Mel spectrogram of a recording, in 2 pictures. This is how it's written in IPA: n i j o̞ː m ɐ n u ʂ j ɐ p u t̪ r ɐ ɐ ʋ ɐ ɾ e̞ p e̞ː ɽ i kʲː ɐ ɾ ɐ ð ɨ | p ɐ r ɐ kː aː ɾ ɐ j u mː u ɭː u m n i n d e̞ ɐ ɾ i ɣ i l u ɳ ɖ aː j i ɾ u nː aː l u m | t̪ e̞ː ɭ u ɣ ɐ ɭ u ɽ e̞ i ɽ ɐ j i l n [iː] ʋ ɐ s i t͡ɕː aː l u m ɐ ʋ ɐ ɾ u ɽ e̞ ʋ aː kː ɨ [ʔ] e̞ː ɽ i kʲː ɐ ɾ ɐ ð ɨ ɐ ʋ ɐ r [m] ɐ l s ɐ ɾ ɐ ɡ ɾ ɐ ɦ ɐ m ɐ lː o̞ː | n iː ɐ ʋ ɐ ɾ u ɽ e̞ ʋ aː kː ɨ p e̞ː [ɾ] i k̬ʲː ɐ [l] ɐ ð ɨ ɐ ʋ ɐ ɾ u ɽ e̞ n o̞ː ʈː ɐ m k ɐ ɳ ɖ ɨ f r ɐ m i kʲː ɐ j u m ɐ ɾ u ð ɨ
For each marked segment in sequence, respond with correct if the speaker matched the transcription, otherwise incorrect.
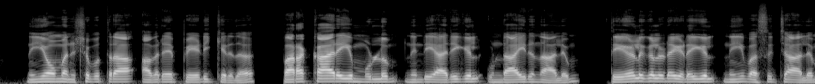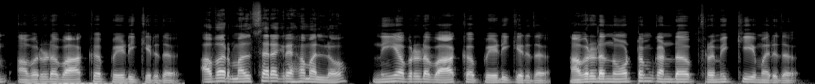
correct, incorrect: p, correct, incorrect: ɽ, incorrect: ɾ

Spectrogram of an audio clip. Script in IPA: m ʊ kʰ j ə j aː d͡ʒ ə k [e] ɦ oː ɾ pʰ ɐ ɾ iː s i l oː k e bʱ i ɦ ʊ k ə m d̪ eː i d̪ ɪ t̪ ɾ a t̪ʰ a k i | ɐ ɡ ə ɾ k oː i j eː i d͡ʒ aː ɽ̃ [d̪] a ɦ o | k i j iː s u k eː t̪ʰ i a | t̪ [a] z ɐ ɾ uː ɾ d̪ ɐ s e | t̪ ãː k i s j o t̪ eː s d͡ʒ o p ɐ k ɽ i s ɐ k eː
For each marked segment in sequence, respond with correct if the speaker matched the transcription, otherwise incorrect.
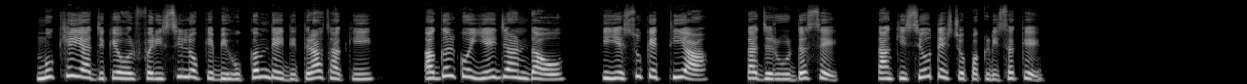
correct, correct, correct

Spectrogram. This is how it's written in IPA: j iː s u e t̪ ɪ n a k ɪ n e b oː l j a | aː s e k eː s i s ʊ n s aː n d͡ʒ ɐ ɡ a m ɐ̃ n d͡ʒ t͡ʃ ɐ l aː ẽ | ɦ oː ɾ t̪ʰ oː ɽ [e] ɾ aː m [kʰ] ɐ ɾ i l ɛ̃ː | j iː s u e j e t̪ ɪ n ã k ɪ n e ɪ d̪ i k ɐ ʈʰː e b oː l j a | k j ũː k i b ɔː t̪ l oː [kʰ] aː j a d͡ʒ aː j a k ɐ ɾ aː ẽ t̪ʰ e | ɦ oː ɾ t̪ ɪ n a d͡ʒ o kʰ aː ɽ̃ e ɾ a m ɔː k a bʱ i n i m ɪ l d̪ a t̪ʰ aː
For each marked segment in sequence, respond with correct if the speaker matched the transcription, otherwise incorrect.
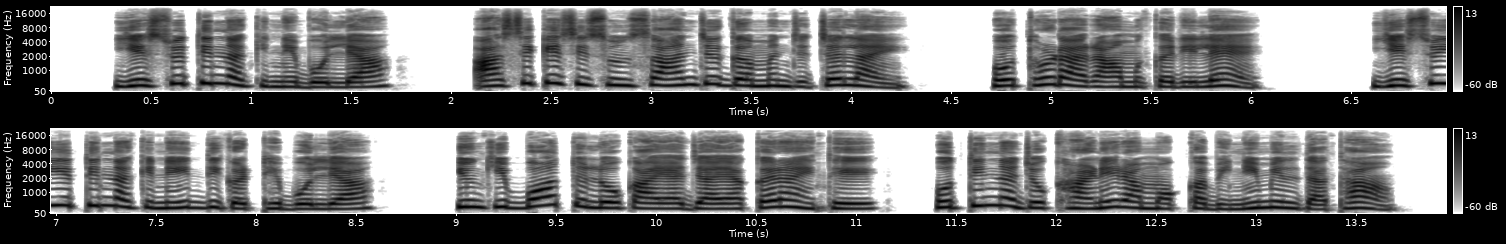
incorrect: a, incorrect: k, incorrect: k

